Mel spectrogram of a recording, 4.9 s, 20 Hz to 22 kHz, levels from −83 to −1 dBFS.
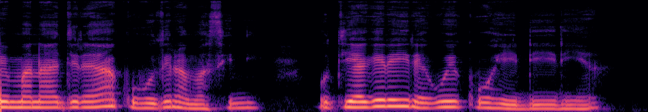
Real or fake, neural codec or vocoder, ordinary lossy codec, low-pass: real; none; none; none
